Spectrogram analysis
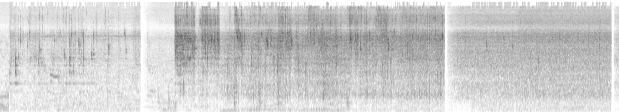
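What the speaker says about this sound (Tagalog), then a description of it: "Sunod na gagawin natin mga idol ay ang pagpapainit ng kawali sabay buhos ng mantika." Cassava chips sizzle and crackle in hot oil in a pan, a loud, dense, continuous frying hiss with sharp spattering pops, close up, briefly cutting out between sections.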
